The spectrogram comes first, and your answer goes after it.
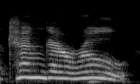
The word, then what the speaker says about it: kangaroo: El acento en este animal va a estar en la última, ¿no? Porque tenemos una doble vocal. We have a kangaroo. Es decir, que nos vamos a demorar un poquito más pronunciando la U al final, ¿no?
